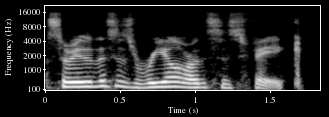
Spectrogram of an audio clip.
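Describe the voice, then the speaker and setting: A woman's voice: mid-range voice, brisk, a little mellow, dry recording. Woman commenting casually, dry close sound.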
